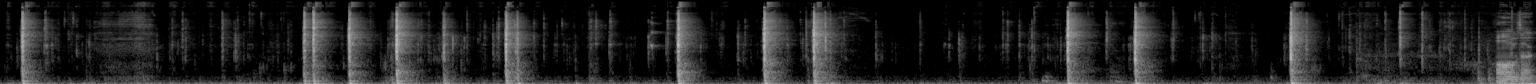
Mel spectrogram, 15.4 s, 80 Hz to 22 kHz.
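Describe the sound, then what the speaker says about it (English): Rapid sharp clicks from a screwdriver skipping threads while swapping a Nintendo 64 shell, sounding in irregular bursts of closely spaced ticks with quiet gaps, up close. "All of that clicking is coming from my screwdriver, but skipping threads."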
